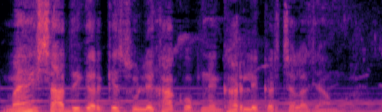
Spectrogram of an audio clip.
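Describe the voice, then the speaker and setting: A man's voice: fairly high pitch, sing-song, fairly quick, music in the background. A man playing an earnest, resolute young engineer and devoted suitor in a moral story drama. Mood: respectful, pleading. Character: earnest, lovestruck young male engineer, firm-minded son. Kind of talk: Hindi moral story voice acting.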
